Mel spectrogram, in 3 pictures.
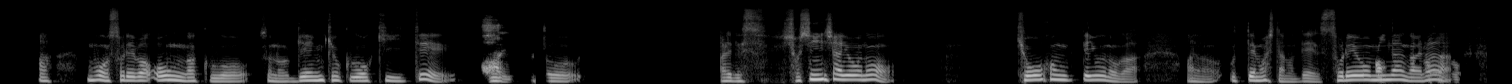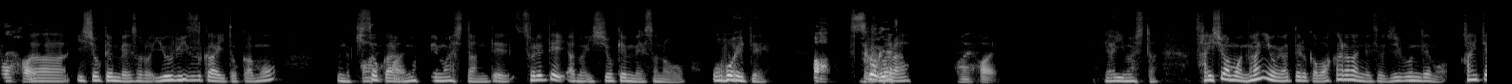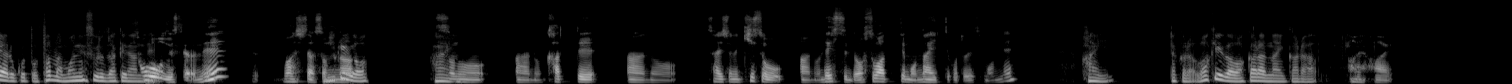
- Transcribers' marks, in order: none
- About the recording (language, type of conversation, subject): Japanese, podcast, 音楽と出会ったきっかけは何ですか？
- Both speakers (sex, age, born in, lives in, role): male, 20-24, United States, Japan, host; male, 45-49, Japan, Japan, guest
